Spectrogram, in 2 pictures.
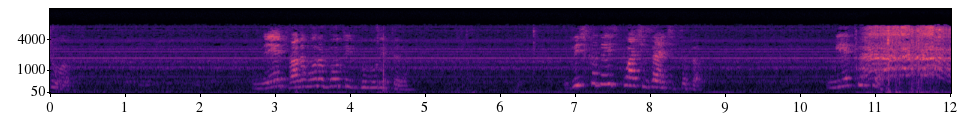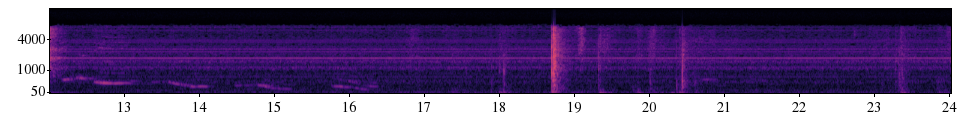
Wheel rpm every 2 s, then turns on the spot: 0, 0, 0, 0, 0, 40, 10, 0, 0, 0, 0, 0.
none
